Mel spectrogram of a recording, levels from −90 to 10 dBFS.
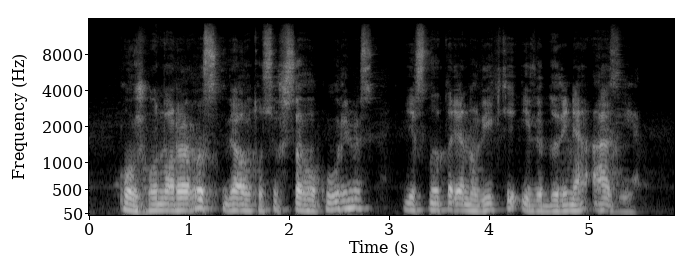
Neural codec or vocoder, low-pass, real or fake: codec, 44.1 kHz, 3.4 kbps, Pupu-Codec; 14.4 kHz; fake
